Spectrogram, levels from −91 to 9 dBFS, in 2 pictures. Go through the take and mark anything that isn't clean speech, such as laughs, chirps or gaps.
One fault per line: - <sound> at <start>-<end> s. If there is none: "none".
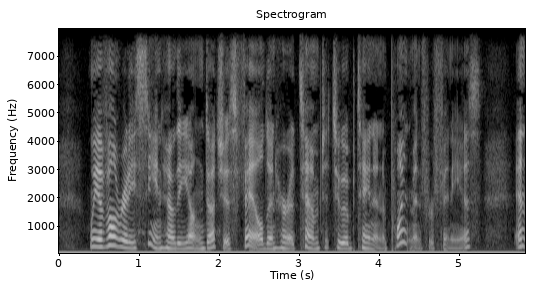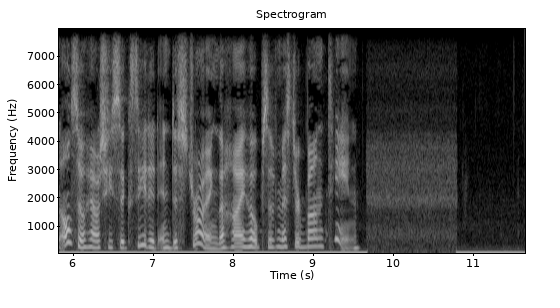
none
